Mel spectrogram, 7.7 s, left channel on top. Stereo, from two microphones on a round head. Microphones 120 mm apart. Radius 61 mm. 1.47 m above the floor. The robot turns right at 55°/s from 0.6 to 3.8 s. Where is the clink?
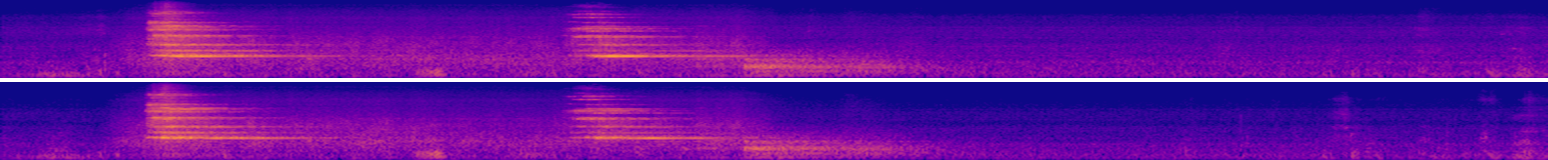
50° right (ahead or behind), 1.6 m; by 3.2 s 15° left (ahead or behind), 1.6 m.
